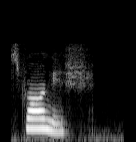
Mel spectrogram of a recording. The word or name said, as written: strongish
